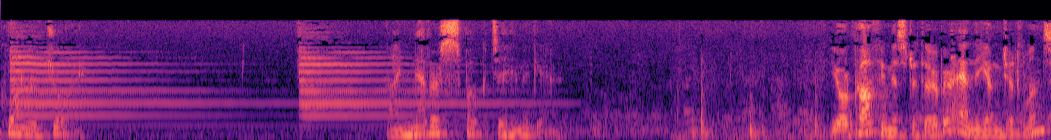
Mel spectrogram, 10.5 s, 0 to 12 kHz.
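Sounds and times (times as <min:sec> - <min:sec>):
speech: 0:00.0 - 0:00.9, 0:03.8 - 0:06.1, 0:08.3 - 0:10.5
church bells ringing: 0:00.0 - 0:06.0.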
